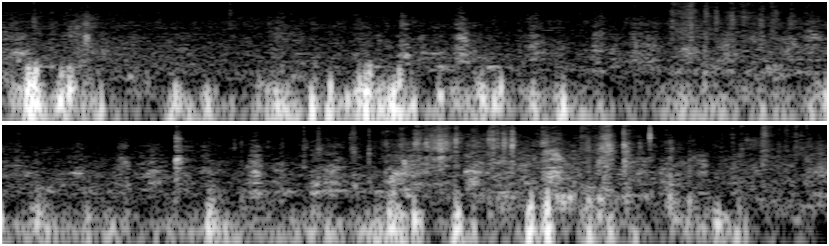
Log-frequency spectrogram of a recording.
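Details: Two German Shepherd x Norwegian Elkhound cross dogs, Opie aged one year and black Boba Fett aged eight months, fighting in a garden: low rough growling grunts and snuffling bursts throughout, with scuffling noise.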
